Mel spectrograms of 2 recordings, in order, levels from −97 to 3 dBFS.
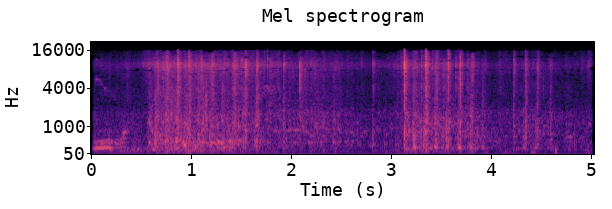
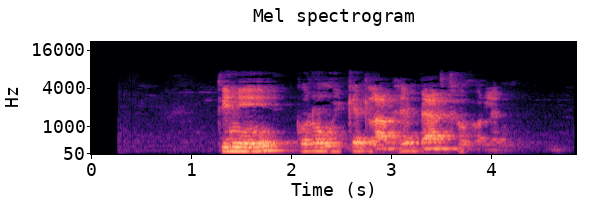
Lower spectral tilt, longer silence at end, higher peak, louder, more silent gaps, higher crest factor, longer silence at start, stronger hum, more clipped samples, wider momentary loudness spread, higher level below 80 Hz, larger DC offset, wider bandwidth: second, -0.5 dB/octave vs -8 dB/octave; second, 0 s vs 0.7 s; about the same, -2 dBFS vs -2 dBFS; second, -34 LUFS vs -17 LUFS; neither; first, 36 dB vs 18 dB; second, 0 s vs 1.3 s; neither; neither; about the same, 19 LU vs 19 LU; second, -70 dBFS vs -56 dBFS; neither; first, 16.5 kHz vs 7 kHz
